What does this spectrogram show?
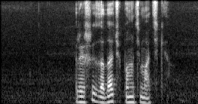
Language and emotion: Russian, neutral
